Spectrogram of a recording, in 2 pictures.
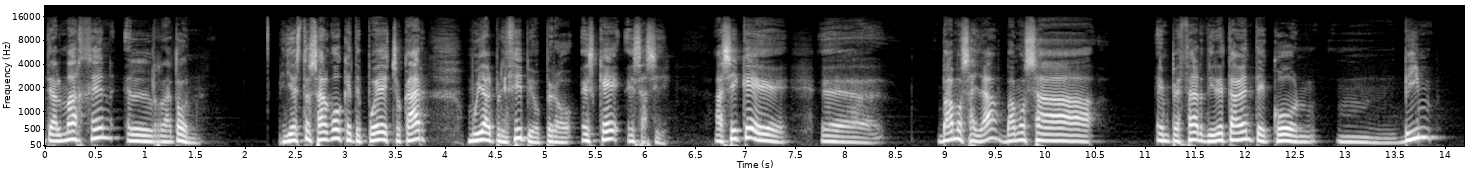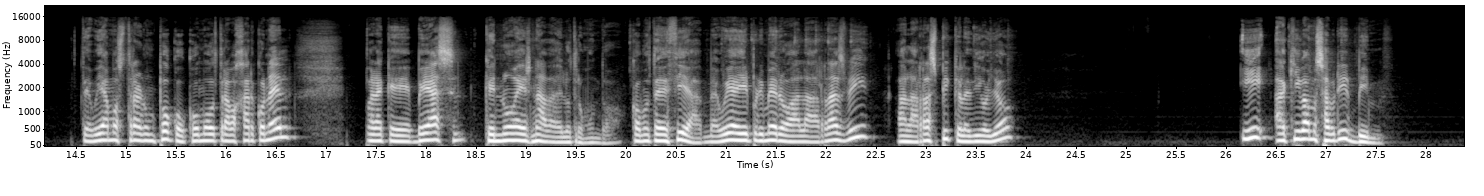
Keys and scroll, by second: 20.0-23.4 typing, 23.6 Return, 26.2-27.3 typing.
